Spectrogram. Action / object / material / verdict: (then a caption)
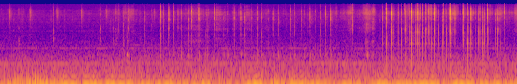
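scrape / bar of soap / soap / none. Fingernails scratch, tap and dig into a solid, pale green bar of Castile soap held in the hand, piling shavings onto the table. Rapid, crisp, dry clicks and scrapes come in dense bursts over a steady low hum. The scratching grows busier and brighter toward the end.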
